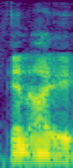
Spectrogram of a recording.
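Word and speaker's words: nias: So, n i a s we pronounce nia.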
